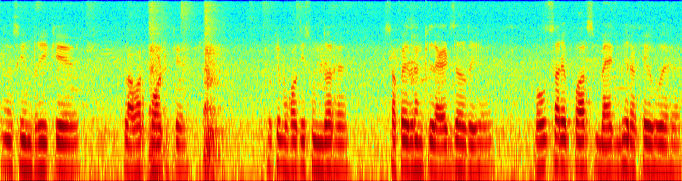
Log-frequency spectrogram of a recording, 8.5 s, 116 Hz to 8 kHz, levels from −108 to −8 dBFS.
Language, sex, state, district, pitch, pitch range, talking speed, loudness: Hindi, male, Chhattisgarh, Raipur, 140 Hz, 125-145 Hz, 190 wpm, -15 LUFS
